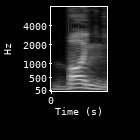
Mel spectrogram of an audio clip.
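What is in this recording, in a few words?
"bogn", Romansh Sursilvan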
